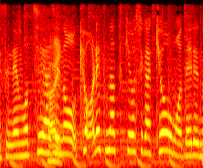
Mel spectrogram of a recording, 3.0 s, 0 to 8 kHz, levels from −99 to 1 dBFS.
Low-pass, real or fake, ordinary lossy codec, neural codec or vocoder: 7.2 kHz; real; none; none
